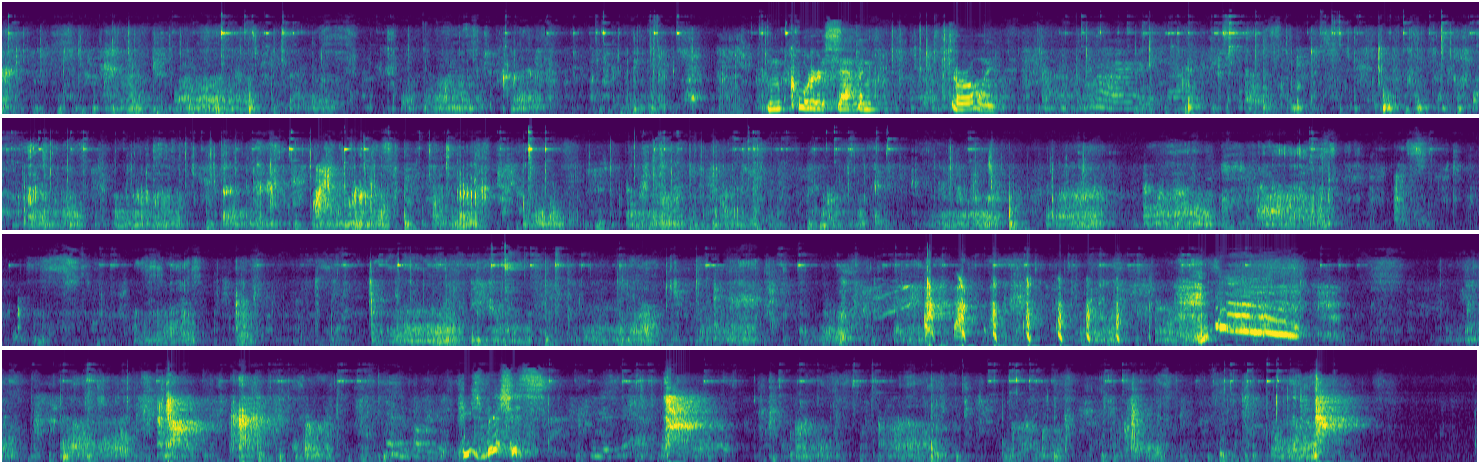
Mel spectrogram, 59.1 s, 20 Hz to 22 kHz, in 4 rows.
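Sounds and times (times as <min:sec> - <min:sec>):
dogs growling: 0:00.0 - 0:58.0
dogs yelping: 0:37.6 - 0:43.0.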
